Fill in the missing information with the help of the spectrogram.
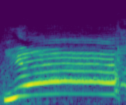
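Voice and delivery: triumphant high yell; excited shout. Real, not acted. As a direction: roar it out in victory. Triumphant yell after landing fish.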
